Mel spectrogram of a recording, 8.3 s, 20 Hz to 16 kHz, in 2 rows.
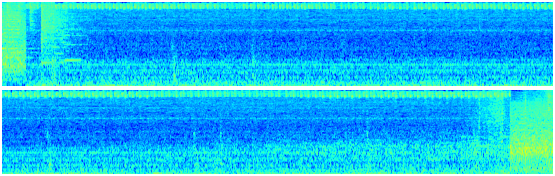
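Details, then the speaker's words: Abarth 595 Competizione Series 4, owned one year: constant thin high-pitched squeak over the air conditioning fan's steady rush; owner told the fan motor needs replacing. "It makes a high pitch kind of squeaky noise."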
